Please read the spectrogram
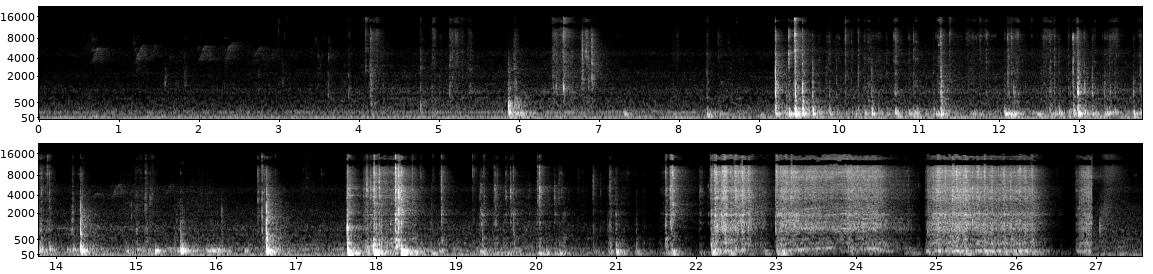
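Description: Plastic cup and lid of a personal blender knocking and clicking as they are handled, screwed together and set on the base. Near the end the blender motor runs in two short bursts of about two seconds each, blending a milk-and-greens shake, and each burst cuts off sharply.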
